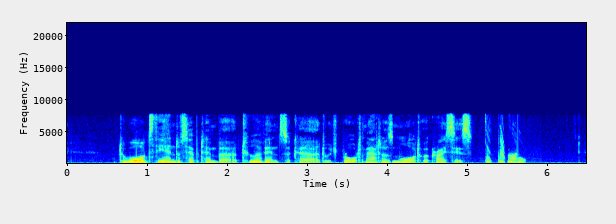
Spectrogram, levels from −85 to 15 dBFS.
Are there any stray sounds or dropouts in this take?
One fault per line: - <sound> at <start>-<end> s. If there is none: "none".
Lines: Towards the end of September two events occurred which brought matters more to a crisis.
- chirp at 5.2-5.7 s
